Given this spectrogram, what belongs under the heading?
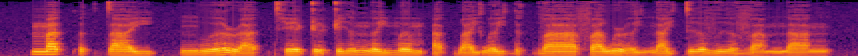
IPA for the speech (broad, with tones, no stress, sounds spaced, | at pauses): m a˦˥ t̚ ʔ ə˨˩ k̚ t̪ a˧ j | ŋ u˨˩˦ ə̯ ɹ a˨˩ t̚ t̪ʰ e˧ ʈ ɨ˨˩˨ ʈ i˧˥ ə̯ ŋ ə˧˥ j m əː˧˥ m ʔ a˨˩ k̚ w a˨˩ j w ə˧ j ɗ ə˨˩ k̚ v aː˧ f a˧˥ w ɹ ə˨˩ j n a˧ j t̪ ɨ˧˥ ə̯ v ɨ˧ ə̯ v a˨˩ m n a˧ ŋ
